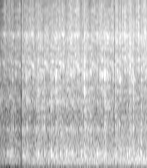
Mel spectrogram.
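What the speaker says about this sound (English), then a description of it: "take it off of that burner and mix some more" Apple pie filling being stirred in a pot taken off the burner, a steady close scraping and sloshing that runs continuously, with no voices.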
